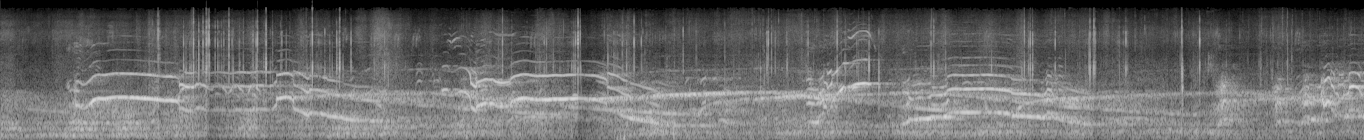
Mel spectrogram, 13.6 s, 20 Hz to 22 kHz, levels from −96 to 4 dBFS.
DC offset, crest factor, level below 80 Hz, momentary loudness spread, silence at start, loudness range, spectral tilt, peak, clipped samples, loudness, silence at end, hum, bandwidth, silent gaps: under 0.1%; 20 dB; -52 dBFS; 11 LU; 0 s; 3 LU; -2.5 dB/octave; 0 dBFS; under 0.1%; -18 LUFS; 0 s; none; 17.5 kHz; none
